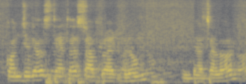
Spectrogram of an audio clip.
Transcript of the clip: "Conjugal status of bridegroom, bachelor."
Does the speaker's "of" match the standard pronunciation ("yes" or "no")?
no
